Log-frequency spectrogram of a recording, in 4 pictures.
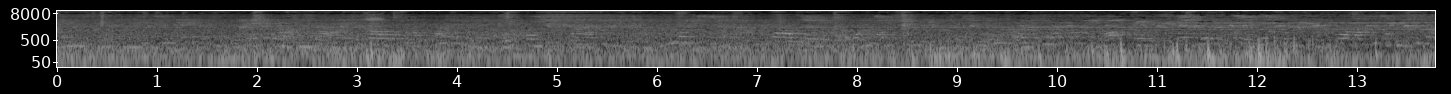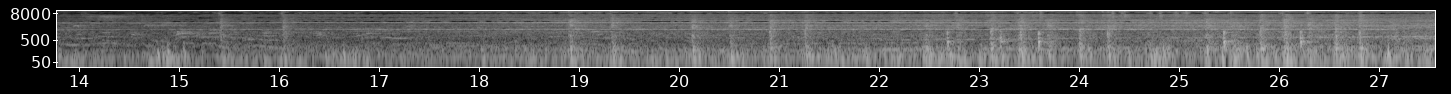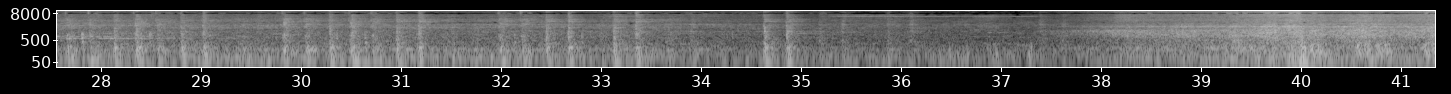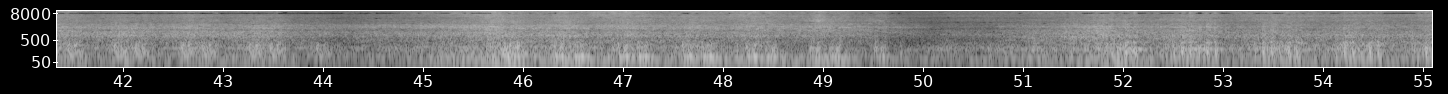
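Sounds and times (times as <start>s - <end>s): train rushing rumble: 14.8s - 36.2s, 37.0s - 55.0s.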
